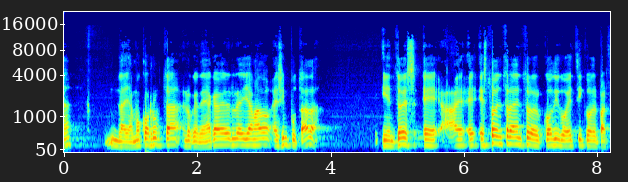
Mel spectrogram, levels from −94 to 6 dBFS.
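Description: No audible defects are present anywhere in the recording.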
